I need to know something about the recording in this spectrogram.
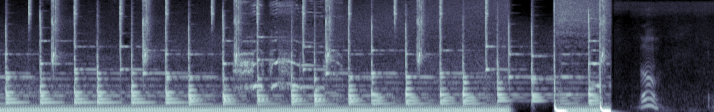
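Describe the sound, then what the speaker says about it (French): A rooster clucks and crows close by, a run of loud repeated calls over steady background hum, ending in a sharp burst and then quiet. "Donc là c'est un coq"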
